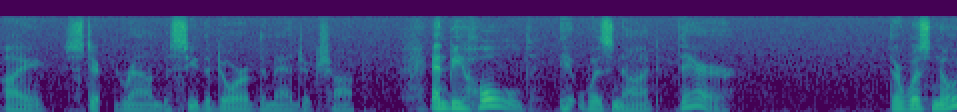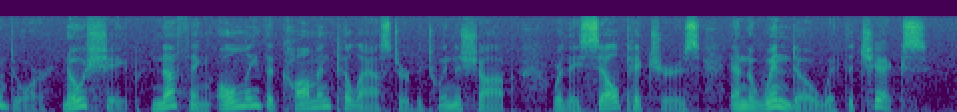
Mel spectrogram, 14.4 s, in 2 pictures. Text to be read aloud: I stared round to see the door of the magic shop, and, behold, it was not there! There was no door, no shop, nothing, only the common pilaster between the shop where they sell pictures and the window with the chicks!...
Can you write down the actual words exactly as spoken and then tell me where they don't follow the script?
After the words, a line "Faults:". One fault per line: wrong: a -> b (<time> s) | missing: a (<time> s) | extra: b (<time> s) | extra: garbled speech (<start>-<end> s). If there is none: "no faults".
I stared round to see the door of the magic shop, and, behold, it was not there! There was no door, no shape, nothing, only the common pilaster between the shop where they sell pictures and the window with the chicks!...
Faults:
wrong: shop -> shape (7.8 s)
